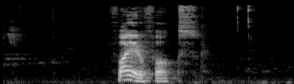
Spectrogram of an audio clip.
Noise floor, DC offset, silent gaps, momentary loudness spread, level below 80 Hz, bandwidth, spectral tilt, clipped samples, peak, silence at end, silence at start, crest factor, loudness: -59 dBFS; under 0.1%; none; 21 LU; -62 dBFS; 17 kHz; -3 dB/octave; under 0.1%; 0 dBFS; 0.95 s; 1.15 s; 20 dB; -16 LUFS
